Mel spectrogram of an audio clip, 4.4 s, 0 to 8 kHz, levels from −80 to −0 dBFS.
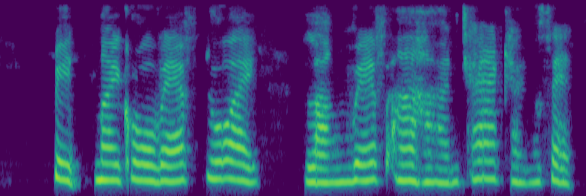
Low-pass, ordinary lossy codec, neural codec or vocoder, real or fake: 7.2 kHz; AAC, 48 kbps; vocoder, 22.05 kHz, 80 mel bands, HiFi-GAN; fake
